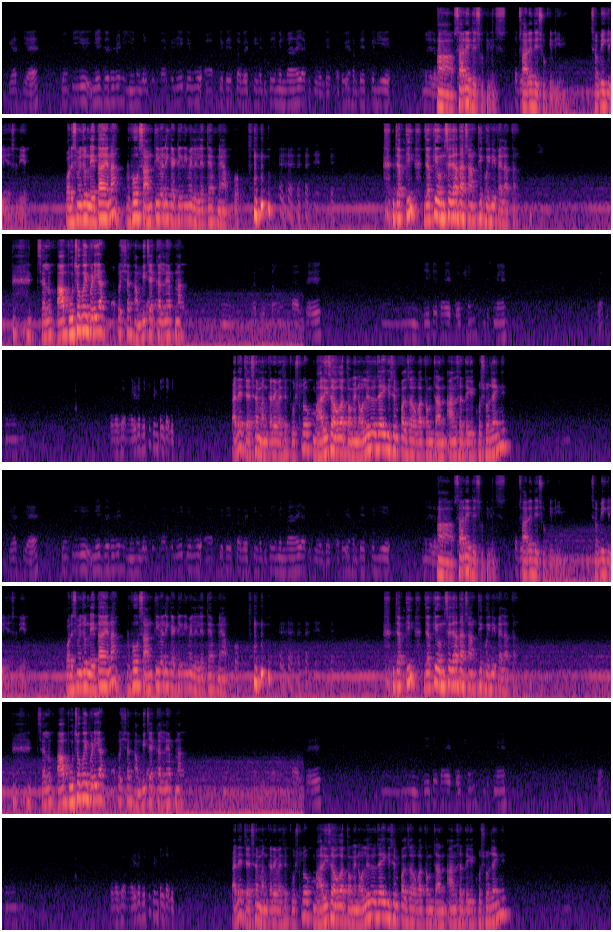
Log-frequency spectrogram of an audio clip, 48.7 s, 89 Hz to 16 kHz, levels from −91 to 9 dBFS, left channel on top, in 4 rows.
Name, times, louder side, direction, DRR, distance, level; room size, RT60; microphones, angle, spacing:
voice 1, 0.1-0.7 1.2-7.8 8.4-9.3 10.3-10.9 15.2-15.4 17.7-19.3 19.9-20.2 22.8-23.3 25.6-26.1 26.4-26.8 27.1-28.1 28.7-30.8 31.9-33.9 34.2-34.5 36.3-37.0 38.7-40.0 47.4-47.9, left 1 dB, 80° left, 3.9 m, -52 dB
voice 2, 8.7-10.0 10.4-11.3 11.8-12.8 13.5-16.9 17.2-17.7 19.8-22.5 24.6-28.0 41.1-46.7, left 3 dB, 30° left, 0.3 m, -28 dB
sound 1, 10.8-30.4, right 5 dB, 55° right, 0.3 m, -34 dB
head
